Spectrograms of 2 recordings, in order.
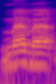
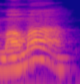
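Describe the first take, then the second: First: The word is said light and soft. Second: The word is said heavy and harsh. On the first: The speaker calls it right. "mama terlembut dia" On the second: The speaker calls it wrong. "macam garang kan"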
